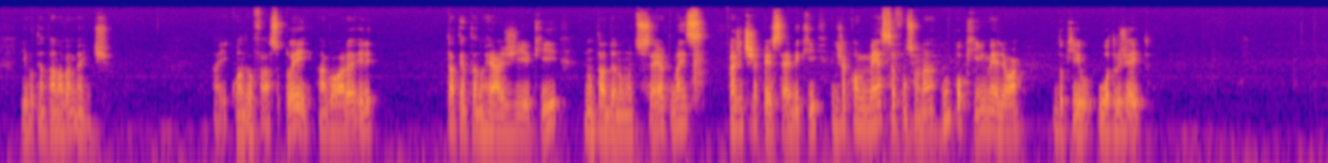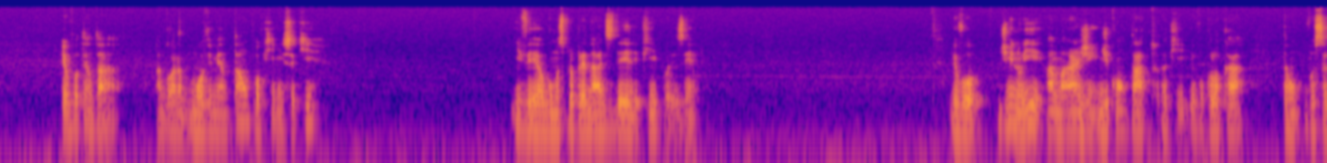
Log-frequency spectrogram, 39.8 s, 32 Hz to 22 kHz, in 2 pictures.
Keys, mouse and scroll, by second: 0.5 space, 14.3 Escape, 15.3-17.7 middle drag, 18.1-18.8 drag, 19.1 g, 19.8 shift+Escape, 20.4 click, 21.8 g, 22.5 space, 23.0-24.0 middle drag, 24.1-24.8 ctrl+middle drag, 27.0 click, 31.4 middle click, 33.0 click, 36.0 shift+middle click, 37.6 click, 38.8 Escape.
